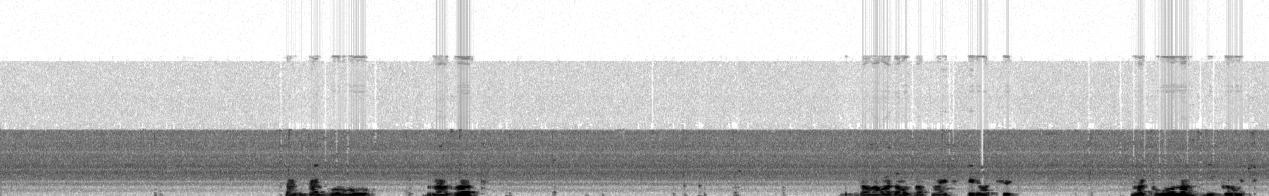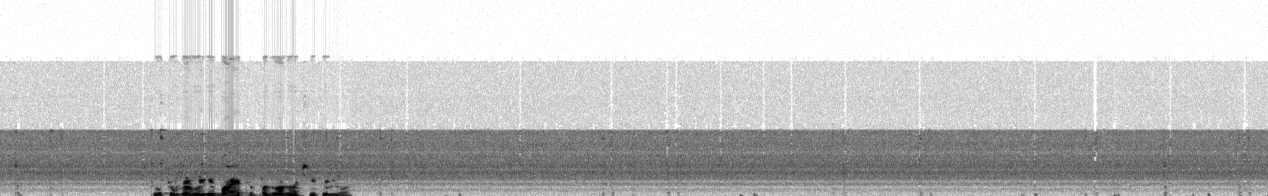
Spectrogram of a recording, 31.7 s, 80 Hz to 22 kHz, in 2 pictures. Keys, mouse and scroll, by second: 0.0-1.8 middle drag, 3.3 click, 4.1-5.0 middle drag, 5.6 drag, 6.2-6.8 middle drag, 7.1 r, 8.7 middle click, 9.7-11.6 middle drag, 12.2 r, 13.3 click, 14.3 middle click, 15.6 middle click, 16.5 click, 17.6-18.3 drag, 18.9 r, 19.9 click, 21.4 r, 23.3 click, 24.1 click, 25.0 r, 26.3 click, 28.5 r, 29.4 click, 29.8 middle click, 30.6 r.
